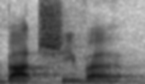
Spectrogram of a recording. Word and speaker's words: Bathsheba: Her name is probably more correctly pronounced Bathsheba, but her bath defines her character in most of our minds.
